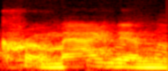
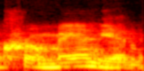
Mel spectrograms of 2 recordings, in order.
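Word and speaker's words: Cro-Magnon: Steve called him a cromanion and I thought cro-Magn was the way to pronounce that and I remember him telling me no cromanion is the proper pronunciation random I didn't do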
